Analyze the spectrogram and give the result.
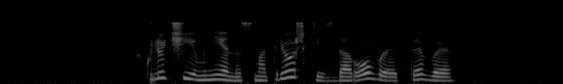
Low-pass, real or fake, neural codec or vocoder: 7.2 kHz; fake; codec, 16 kHz in and 24 kHz out, 2.2 kbps, FireRedTTS-2 codec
